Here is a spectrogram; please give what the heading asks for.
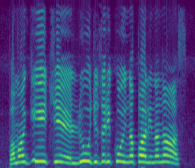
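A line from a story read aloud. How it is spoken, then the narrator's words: Shouting. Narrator (Russian): крикнул он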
